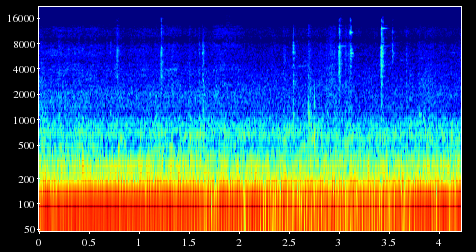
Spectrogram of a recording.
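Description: A restored 1955 FJ Holden Special sedan on the move, heard from inside as a constant low engine and road rumble with faint light rattles over the top, no voices.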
